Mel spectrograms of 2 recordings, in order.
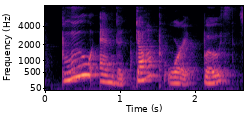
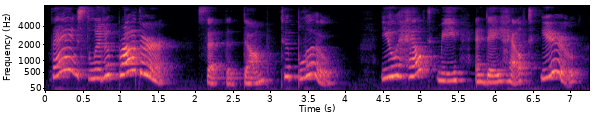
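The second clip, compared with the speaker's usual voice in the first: higher, warm and sincere; grateful thanks; 6 semitones higher, 3 dB louder than usual. Acted. The dump truck thanking Blue for helping. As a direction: thank him from the heart.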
